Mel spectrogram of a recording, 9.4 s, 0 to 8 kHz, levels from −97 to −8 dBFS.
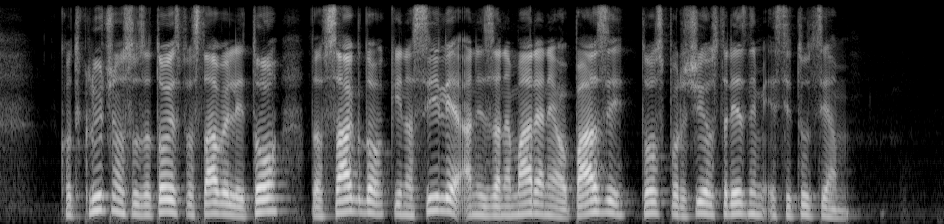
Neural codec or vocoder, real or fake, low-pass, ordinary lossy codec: none; real; 7.2 kHz; none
